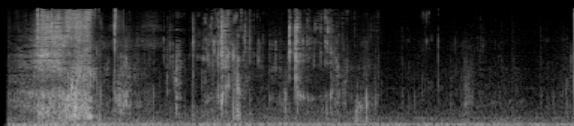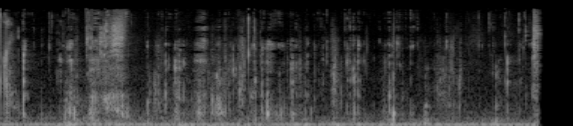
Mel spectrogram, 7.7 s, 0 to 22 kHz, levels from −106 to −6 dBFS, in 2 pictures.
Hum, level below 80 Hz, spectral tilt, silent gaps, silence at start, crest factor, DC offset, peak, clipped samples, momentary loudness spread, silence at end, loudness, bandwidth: none; -54 dBFS; -2 dB/octave; none; 0.05 s; 30 dB; under 0.1%; -16 dBFS; under 0.1%; 20 LU; 0.2 s; -44 LUFS; 16.5 kHz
